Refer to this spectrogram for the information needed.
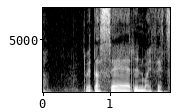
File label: "seer", Welsh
